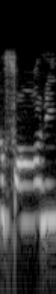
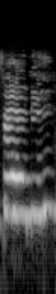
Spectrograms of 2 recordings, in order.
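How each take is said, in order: First: The first vowel sounds like in 'fawn'. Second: The first vowel sounds like in 'fan'. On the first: The speaker calls it right. "Excuse me" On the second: The speaker calls it wrong. "I like Fanny better"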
